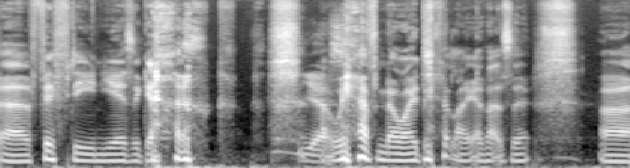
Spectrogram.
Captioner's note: laughs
